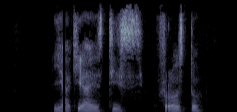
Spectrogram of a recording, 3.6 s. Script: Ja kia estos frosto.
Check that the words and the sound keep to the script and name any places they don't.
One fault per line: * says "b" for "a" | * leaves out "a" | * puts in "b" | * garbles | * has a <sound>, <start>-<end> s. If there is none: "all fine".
* has a dropout, 0.9-1.0 s
* says "estis" for "estos"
